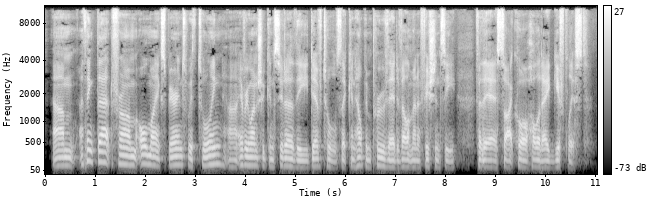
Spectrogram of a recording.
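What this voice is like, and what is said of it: Australian accent. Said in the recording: “I am originally from Melbourne, Australia... this isn't your typical Manhattan accent.”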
